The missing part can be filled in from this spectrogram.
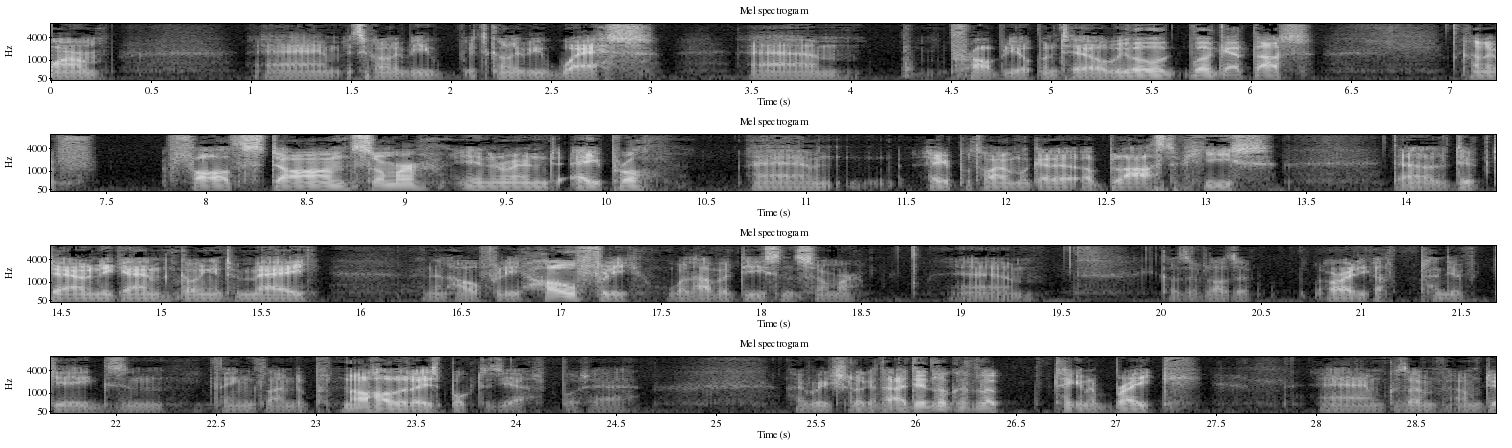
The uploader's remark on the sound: Recorded on the fly in the Peugeot Partner.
